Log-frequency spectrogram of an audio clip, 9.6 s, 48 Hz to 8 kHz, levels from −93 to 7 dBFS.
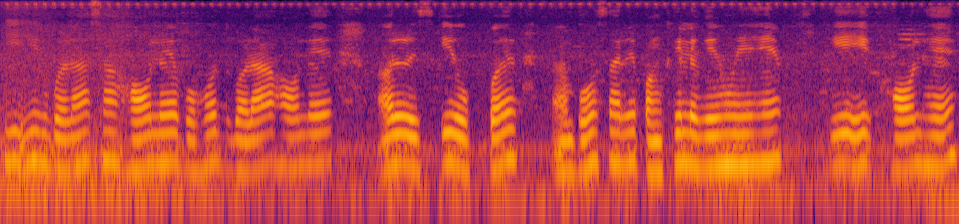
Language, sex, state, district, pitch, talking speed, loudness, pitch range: Hindi, female, Odisha, Sambalpur, 185 Hz, 145 wpm, -16 LUFS, 175-190 Hz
